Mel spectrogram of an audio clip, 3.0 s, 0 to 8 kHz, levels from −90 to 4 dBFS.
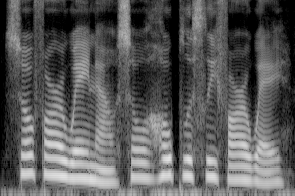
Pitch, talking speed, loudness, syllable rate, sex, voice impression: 180 Hz, 160 wpm, -15 LUFS, 4.6 syllables/s, female, feminine, adult-like, slightly fluent, slightly intellectual, elegant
